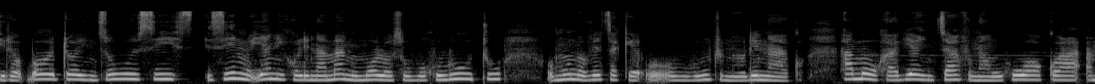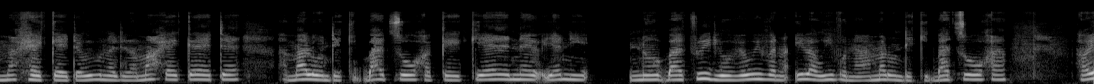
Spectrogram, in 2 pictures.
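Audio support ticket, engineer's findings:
Throughout: likely HE-AAC compression at a very low bitrate (fits roughly 16 kbps). Treble rebuilt by band replication, nothing above 12.3 kHz; s sounds gritty, metallic.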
